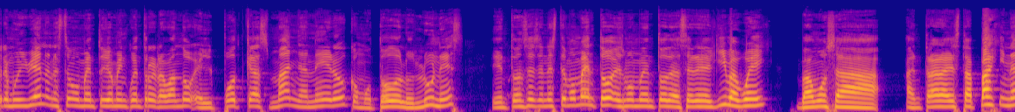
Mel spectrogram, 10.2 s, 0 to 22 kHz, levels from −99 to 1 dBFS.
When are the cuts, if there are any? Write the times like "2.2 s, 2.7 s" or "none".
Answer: none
